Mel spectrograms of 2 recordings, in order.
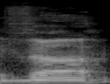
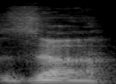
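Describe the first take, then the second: First: The word begins with a 'th' sound. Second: The word begins with a 'z' sound. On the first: "whenever they say the" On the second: "it's using a Z in place of T H"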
